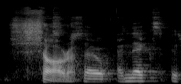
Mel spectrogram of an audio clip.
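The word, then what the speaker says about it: Xara: boutique hotels tell me a little bit about Zara Palace well it is shara shara so annex is pronounced as a chef okay a Maltese so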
